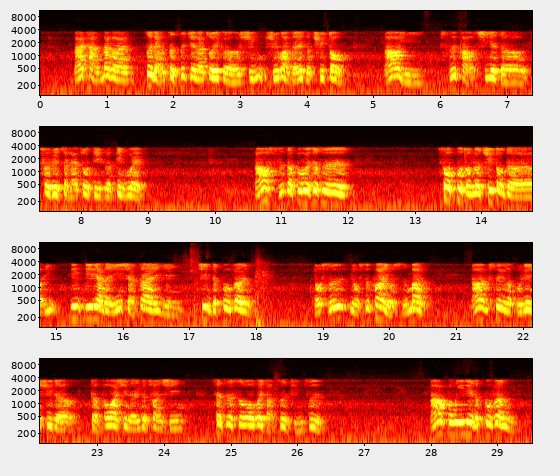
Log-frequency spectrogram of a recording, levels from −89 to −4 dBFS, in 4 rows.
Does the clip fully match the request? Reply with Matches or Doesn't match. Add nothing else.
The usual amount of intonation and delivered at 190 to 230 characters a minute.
Matches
